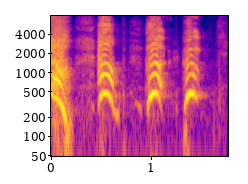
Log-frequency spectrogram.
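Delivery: mock very high, frantic, loud, gasping, panicked pleading. Retelling a movie's cliff scene, imitating Elijah Wood's panicked plea. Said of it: "Elijah's like".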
